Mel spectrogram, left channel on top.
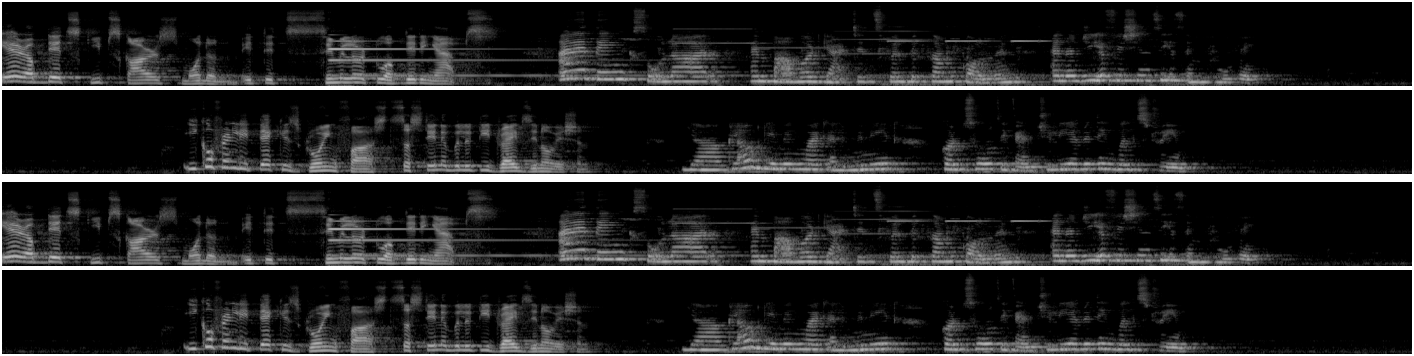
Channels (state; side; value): identical; both; correlation 1.00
